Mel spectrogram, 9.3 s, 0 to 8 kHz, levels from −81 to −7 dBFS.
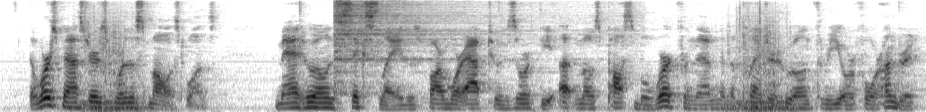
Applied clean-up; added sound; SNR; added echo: none; Hi-hat + Drawer open or close; 9 dB; none.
